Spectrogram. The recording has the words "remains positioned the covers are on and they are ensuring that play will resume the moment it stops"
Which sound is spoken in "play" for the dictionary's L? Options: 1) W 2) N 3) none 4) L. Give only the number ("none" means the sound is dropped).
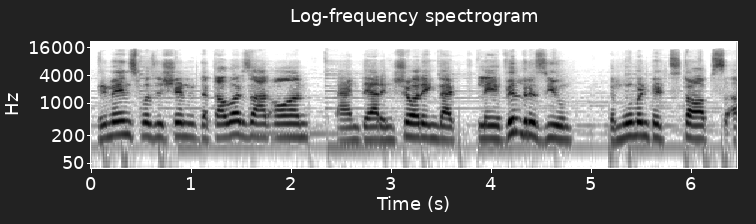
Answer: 4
